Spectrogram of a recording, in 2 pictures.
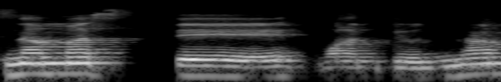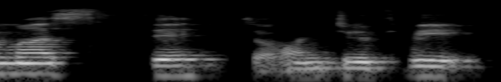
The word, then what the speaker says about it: namaste: three namaste foreign heavy syllable and you have to give it some time you have to give it some weight it's not it's not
